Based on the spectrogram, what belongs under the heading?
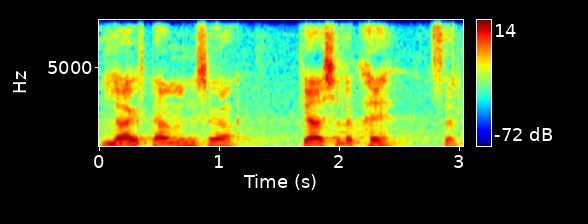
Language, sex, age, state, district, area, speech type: Urdu, male, 18-30, Uttar Pradesh, Muzaffarnagar, urban, spontaneous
